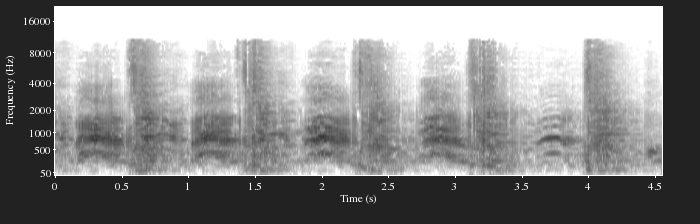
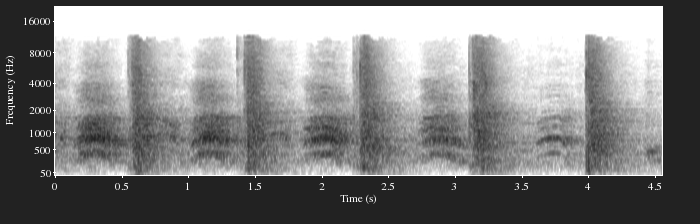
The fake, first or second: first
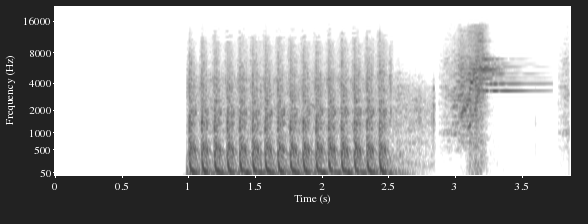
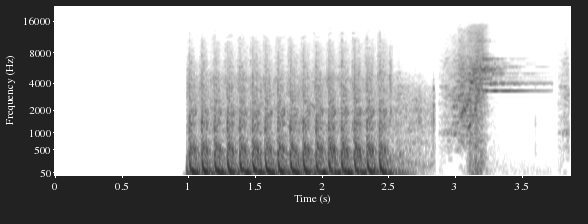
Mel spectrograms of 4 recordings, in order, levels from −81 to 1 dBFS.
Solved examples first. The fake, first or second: second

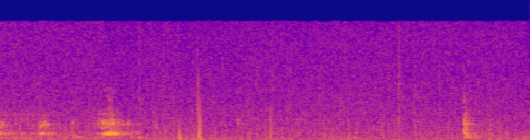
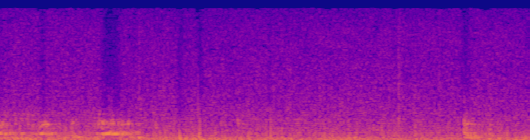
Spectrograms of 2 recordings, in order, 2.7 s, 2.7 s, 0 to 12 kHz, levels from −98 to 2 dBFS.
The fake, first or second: second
